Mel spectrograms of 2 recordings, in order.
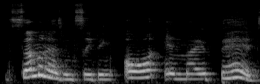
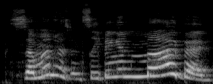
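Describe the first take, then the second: First: It is said in a big, deep voice. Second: It is said in a wee, small voice.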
